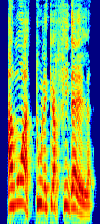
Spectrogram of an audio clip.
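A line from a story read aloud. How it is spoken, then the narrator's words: Shouted. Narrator (French): cria de Winter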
